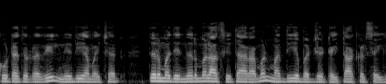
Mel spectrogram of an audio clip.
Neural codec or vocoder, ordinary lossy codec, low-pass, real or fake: none; none; none; real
